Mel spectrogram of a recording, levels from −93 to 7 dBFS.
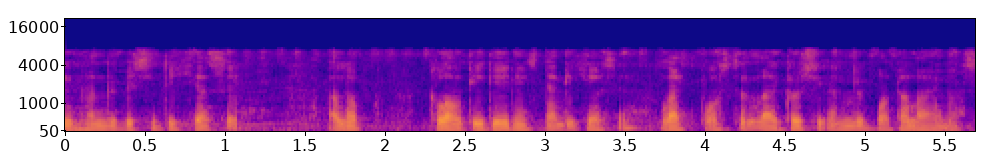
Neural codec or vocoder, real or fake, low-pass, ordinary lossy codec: codec, 44.1 kHz, 3.4 kbps, Pupu-Codec; fake; 7.2 kHz; none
